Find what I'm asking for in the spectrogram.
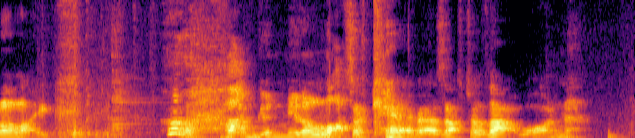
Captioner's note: sighs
